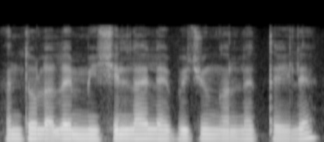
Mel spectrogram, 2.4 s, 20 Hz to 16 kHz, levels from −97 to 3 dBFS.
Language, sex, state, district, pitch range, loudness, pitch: Wancho, male, Arunachal Pradesh, Longding, 115-125 Hz, -16 LUFS, 120 Hz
